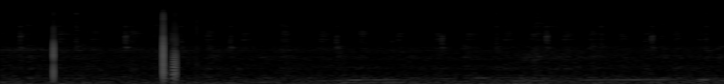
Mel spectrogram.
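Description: Eluxa Boulle clock's Swiss eight-day pendulum movement ticking faintly and evenly, with two sharper, louder clicks early on, about a second apart.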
